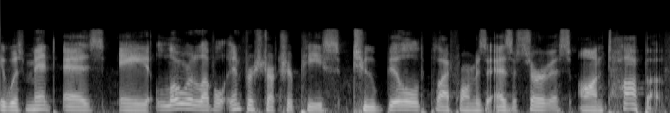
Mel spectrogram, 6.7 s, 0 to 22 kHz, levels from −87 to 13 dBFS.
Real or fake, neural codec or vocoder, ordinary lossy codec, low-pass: fake; codec, 16 kHz, 4 kbps, X-Codec, HuBERT features, trained on general audio; Opus, 64 kbps; 7.2 kHz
